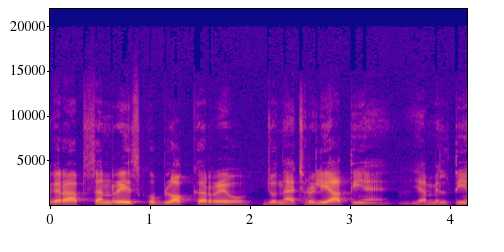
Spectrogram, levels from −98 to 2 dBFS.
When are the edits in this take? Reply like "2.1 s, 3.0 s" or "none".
none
